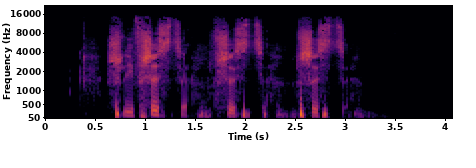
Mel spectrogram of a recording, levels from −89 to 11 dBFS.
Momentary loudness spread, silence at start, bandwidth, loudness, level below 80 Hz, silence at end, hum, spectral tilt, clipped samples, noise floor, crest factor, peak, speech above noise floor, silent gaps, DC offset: 13 LU; 0.65 s; 15 kHz; -31 LUFS; -64 dBFS; 1.1 s; none; -2 dB/octave; under 0.1%; under -90 dBFS; 24 dB; -12 dBFS; over 57 dB; none; under 0.1%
